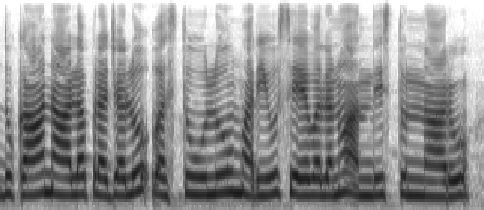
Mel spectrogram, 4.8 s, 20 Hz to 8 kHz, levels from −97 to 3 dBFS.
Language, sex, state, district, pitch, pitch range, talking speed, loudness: Telugu, female, Telangana, Hyderabad, 245 Hz, 240-260 Hz, 75 wpm, -13 LUFS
